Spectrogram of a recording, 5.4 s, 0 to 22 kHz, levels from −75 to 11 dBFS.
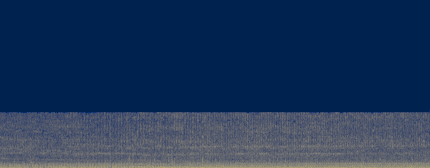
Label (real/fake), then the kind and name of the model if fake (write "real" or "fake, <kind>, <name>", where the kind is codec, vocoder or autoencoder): real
